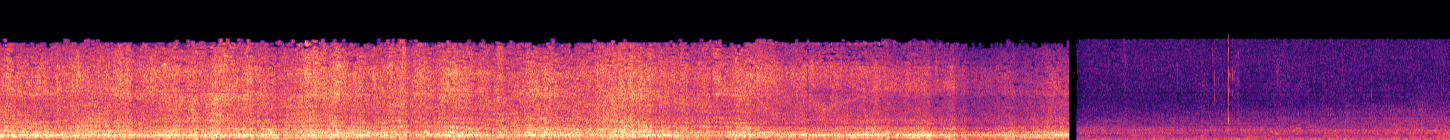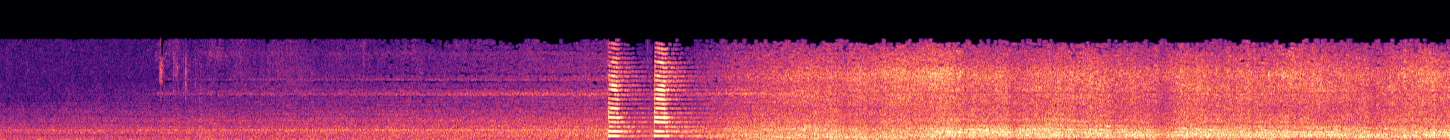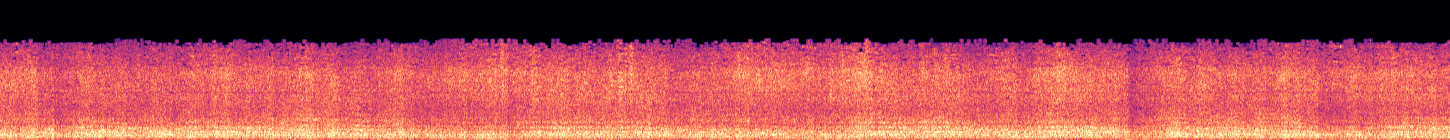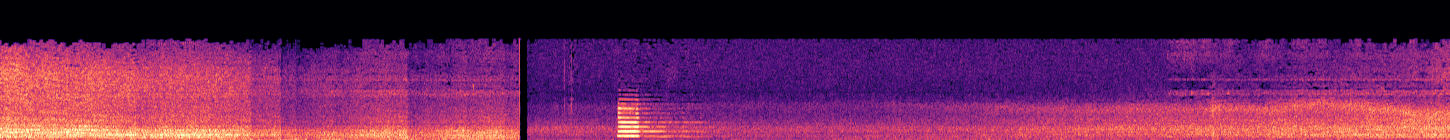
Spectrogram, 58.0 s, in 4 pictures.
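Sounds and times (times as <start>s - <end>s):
freight train passing at speed: 0.0s - 58.0s
train horn blast: 20.6s - 21.7s, 49.6s - 51.0s.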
